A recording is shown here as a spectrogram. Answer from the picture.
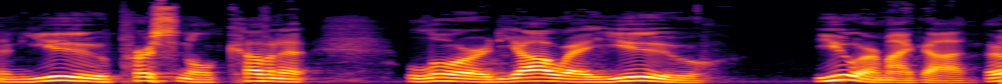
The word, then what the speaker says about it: Yahweh: It's pronounced often Yahweh or Jehovah.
